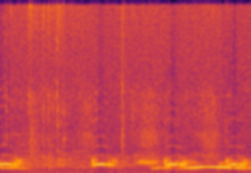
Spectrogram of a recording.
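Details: Kept zebra dove singing in the morning: a few soft, mellow coos with drawn-out gliding notes, separated by short quiet gaps.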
